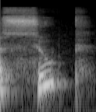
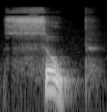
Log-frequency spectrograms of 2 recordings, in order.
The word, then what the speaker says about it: soap: Não diga soup, porque soup é sopa. Então é soap.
